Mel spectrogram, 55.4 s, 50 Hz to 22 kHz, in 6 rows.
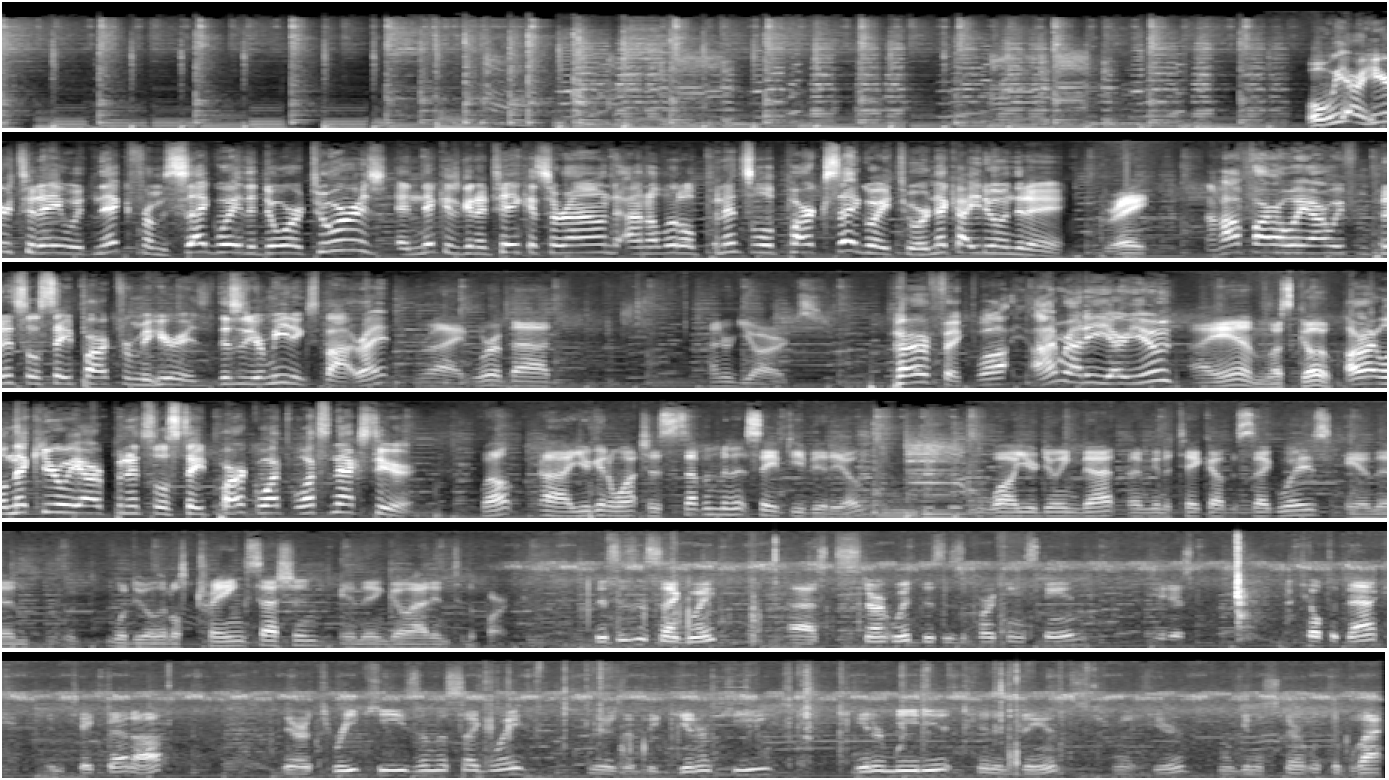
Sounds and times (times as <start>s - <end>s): Music: 0.0s - 55.3s
Speech: 8.8s - 22.2s, 23.2s - 33.5s, 34.2s - 45.0s, 45.6s - 47.3s, 48.0s - 55.3s.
